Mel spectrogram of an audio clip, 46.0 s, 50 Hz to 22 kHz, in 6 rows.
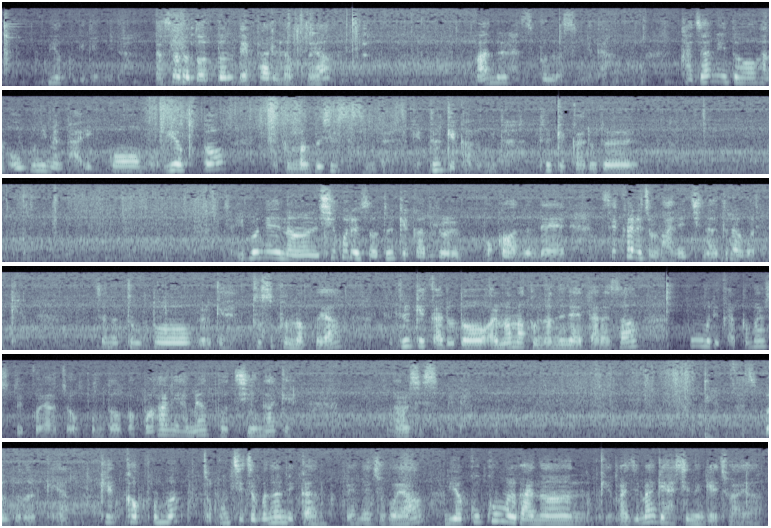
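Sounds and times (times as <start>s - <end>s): soup boiling and bubbling: 0.0s - 21.6s, 22.2s - 45.2s.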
